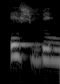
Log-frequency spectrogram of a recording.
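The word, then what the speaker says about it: ich bin: ulia and you so how do we pronounce this hello isul unu ish bin Yulia ish bin Yulia means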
